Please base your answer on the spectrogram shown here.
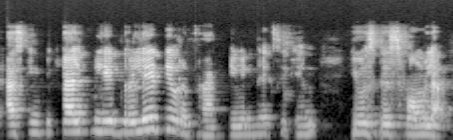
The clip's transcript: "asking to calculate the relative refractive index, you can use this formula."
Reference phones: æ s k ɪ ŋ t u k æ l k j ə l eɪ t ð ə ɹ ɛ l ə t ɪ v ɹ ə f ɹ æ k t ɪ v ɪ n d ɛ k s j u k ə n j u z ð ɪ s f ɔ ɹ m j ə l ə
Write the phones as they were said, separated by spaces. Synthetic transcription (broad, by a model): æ s k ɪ ŋ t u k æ l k j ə l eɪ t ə ɹ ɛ l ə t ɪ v ɹ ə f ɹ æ t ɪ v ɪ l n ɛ k s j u k ə n j u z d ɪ s f ɔ ɹ m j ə l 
